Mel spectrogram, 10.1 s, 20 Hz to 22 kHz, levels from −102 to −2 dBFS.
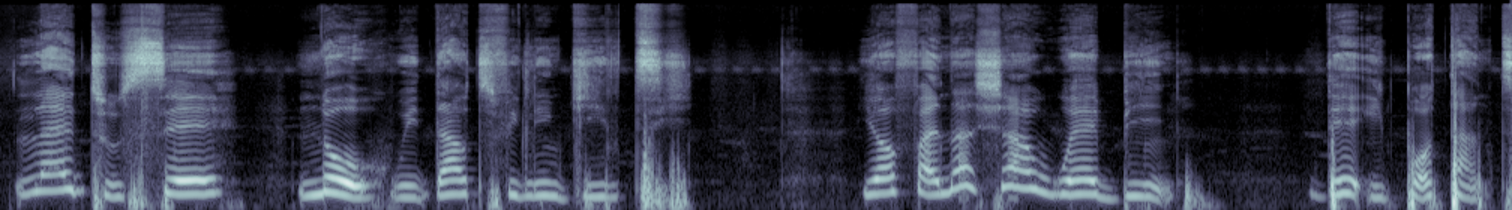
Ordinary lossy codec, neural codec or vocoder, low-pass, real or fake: none; none; none; real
